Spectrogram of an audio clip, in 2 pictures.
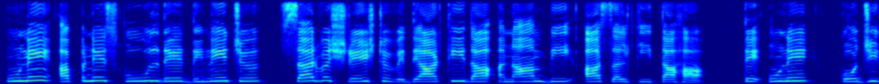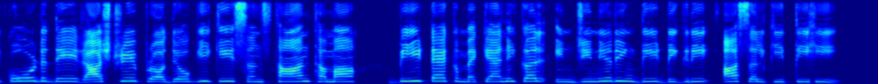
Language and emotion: Dogri, neutral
